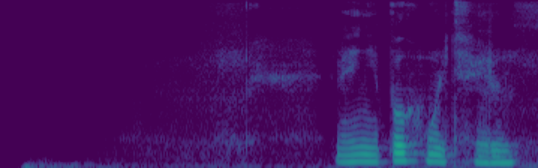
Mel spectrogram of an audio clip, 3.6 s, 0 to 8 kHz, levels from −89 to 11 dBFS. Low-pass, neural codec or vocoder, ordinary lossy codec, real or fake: none; codec, 16 kHz, 2 kbps, X-Codec, WavLM features, trained on Multilingual LibriSpeech; none; fake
